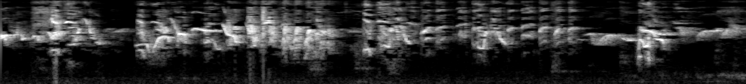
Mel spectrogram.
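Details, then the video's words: Oriental magpie-robin singing vigorously at night, a lure recording meant to set other birds singing: a dense, varied stream of rich whistles, slurred rising and falling notes and sharp chirps with brief pauses, and no other sounds. "pancingan kacer gacor malam hari"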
